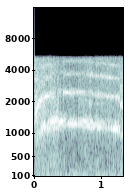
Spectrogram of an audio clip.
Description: SCREAM

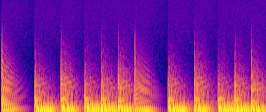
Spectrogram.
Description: BASS, DANCE; MAGIX

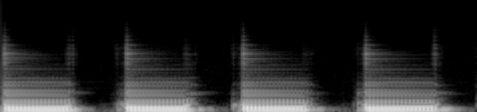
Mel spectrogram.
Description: BASS, ROCK POP; MAGIX

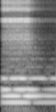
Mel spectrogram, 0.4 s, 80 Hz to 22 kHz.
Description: voc glock; symphoniepro; 16bitsamples

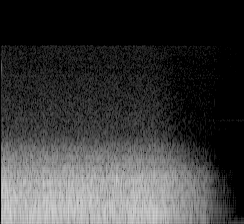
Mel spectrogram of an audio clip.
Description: storm; KRONDOR; COMBAT

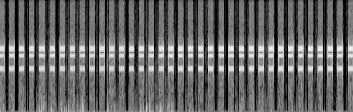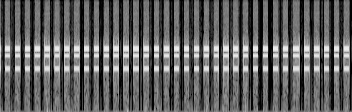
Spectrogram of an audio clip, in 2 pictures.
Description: PHONE

